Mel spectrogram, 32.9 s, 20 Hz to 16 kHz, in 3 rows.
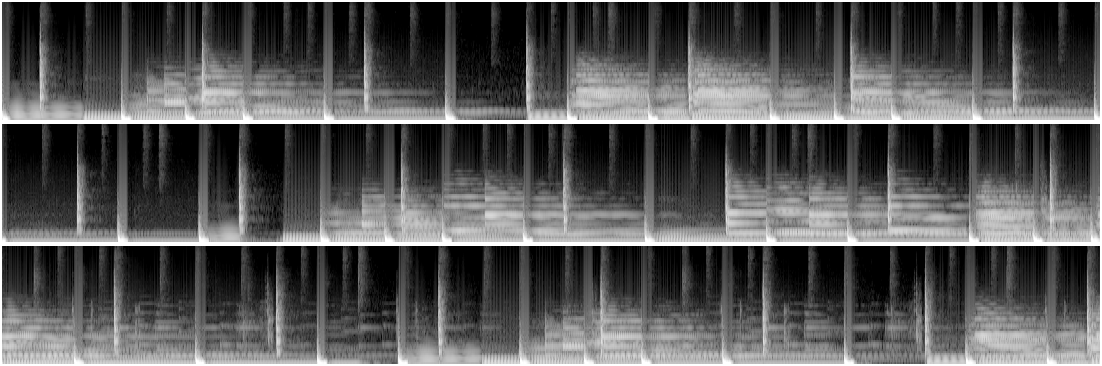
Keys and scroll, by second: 5.3 a, 6.4 Delete, 13.8 Delete.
